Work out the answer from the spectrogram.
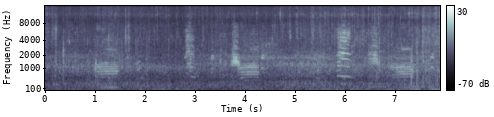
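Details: A pair of Muscovy ducks playing with water in a backyard. Five or six short, harmonic honking calls come every one to two seconds over a steady low hum and background rustling.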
